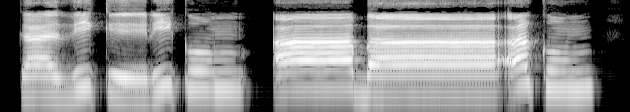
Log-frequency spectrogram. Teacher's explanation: یہاں میم ساکن ہے اور میم ساکن کے بعد حمزہ آ رہا ہے تو یہاں پر اظہار شفی ہے تو ہم یہاں غنہ بالکل نہیں کریں گے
